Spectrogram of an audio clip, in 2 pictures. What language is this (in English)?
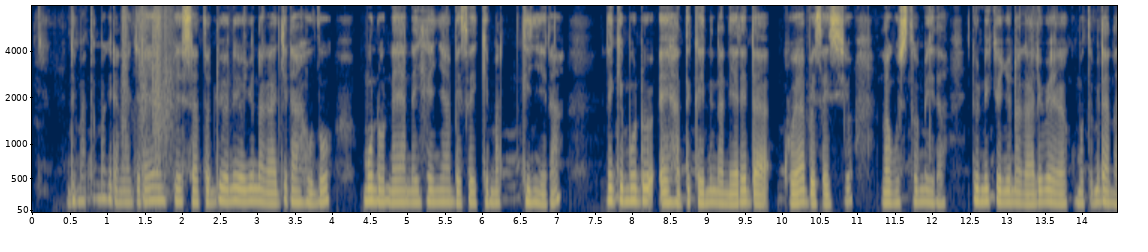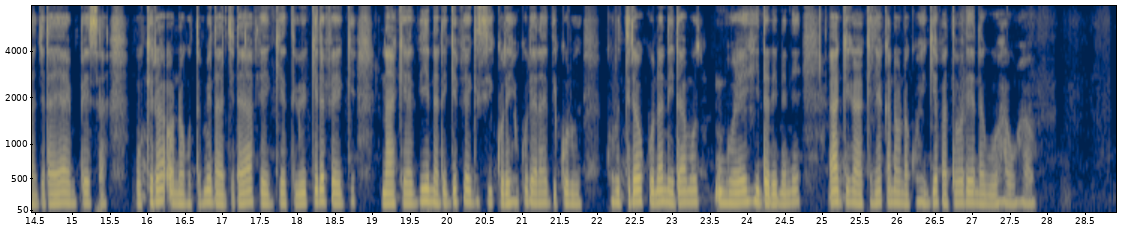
Kikuyu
